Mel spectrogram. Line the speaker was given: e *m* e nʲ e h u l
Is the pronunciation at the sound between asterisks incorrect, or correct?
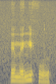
correct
